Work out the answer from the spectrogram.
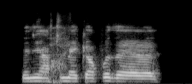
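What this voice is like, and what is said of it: Weak put-on Scouse accent. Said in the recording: “Is it a Scouse? ... they have this fucking accent ... It's not your best accent.”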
